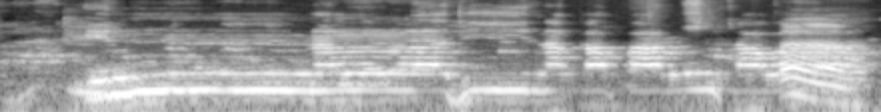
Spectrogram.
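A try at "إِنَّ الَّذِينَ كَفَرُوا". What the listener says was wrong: Afwan. Di sini bukan naka paru, tapi fa. Coba fa. Fa. Naka faru.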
